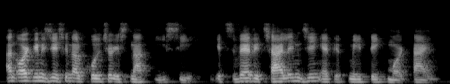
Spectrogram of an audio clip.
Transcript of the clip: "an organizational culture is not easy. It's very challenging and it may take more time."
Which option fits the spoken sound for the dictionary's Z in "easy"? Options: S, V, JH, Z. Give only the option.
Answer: S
